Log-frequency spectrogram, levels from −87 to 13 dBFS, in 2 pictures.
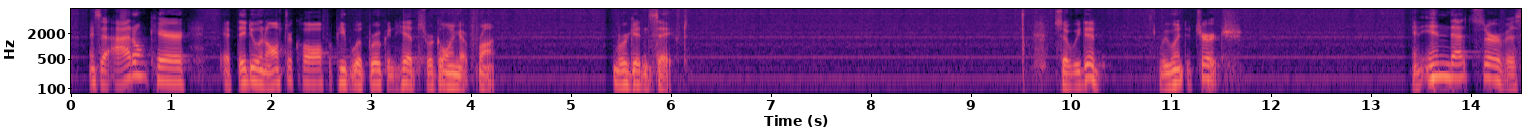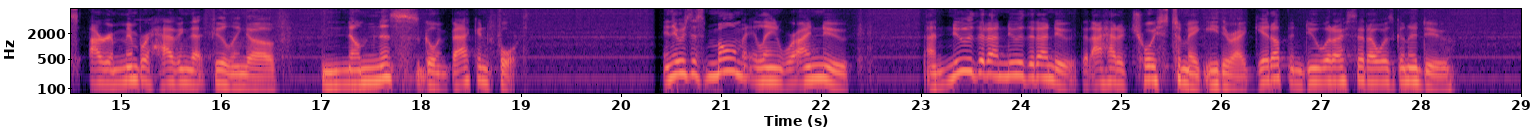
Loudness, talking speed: -20 LUFS, 170 wpm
